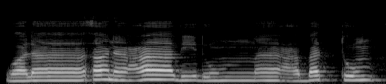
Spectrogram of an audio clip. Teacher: در حالت پیوست خواندن الف خوانده نمیشد. اون علامتی که در بالای الف گذاشته شده است این علامتی آن است که الف خوانده نمیشد در حالت پیوست کردن.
